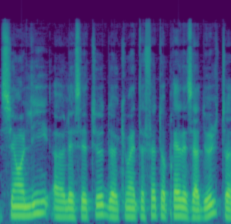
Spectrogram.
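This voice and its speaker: A man with a Spanish accent, medium in pitch and fairly even in intonation at a fairly slow pace, in a very clean recording with a silent background. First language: Spanish (speaking French). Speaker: psychology professor. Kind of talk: lecture. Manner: halting, many filler hesitations.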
